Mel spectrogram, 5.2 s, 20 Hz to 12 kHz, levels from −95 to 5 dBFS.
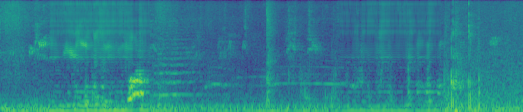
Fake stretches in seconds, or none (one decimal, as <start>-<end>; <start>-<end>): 0.5-1.5; 3.4-4.4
